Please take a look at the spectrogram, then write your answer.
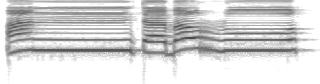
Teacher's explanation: نون ساکن کی آواز کو ناک میں چھپائیں گے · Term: اقفا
